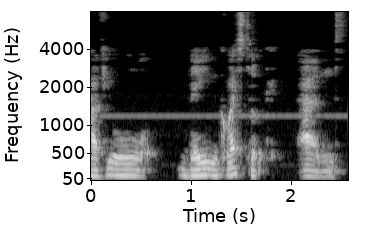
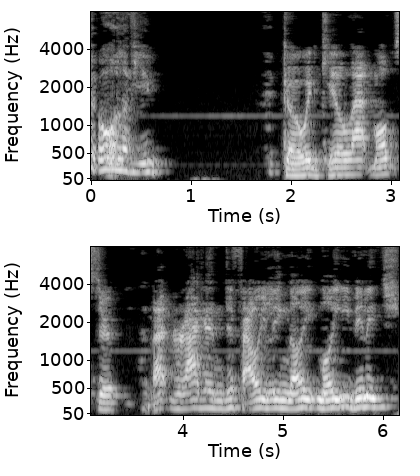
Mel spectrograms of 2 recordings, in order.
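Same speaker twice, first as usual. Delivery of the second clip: high, shrill, piercing shrieking outburst; 5 semitones higher, 4 dB louder than usual. Voicing a villager who shrieks orders at the players, pointing: shrieking. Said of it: "shrieks at you".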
